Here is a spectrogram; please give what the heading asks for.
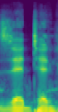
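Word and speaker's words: Z10: get a BlackBerry zed1 I'm told you pronounce that Zed 10 cuz they're Canadian underwhelmed not not not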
